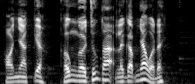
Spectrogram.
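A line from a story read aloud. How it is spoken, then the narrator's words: Cold laugh, then speaking. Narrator (Vietnamese): Vạn Diệu Tiên Cô cười nhạt một tiếng rồi nói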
